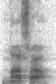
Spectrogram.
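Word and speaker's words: NASA: Space administration এর abbreviation নাসা এখানেও এন এস উচ্চারিত হবে না শব্দের ন্যায় উচ্চারিত হবে অর্থাৎ এখানে ন্যাটো হু এবং নাসা এগুলো হলো একক্রোনিয়াম যেগুলো শব্দের ন্যায় উচ্চারিত হবে।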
